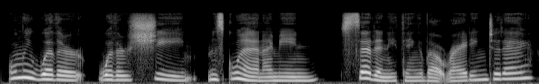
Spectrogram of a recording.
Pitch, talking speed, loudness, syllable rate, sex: 210 Hz, 120 wpm, -17 LUFS, 4.5 syllables/s, female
